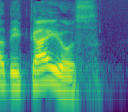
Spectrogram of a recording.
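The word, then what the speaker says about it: dicaios (δίκαιος): La justificación es una palabra griega que se se pronuncia dicaios y quiere decir inocente.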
